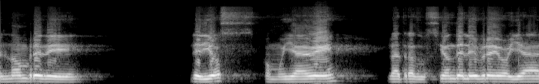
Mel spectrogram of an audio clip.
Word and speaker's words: Yahvé: por toda Europa medieval, la letra inicial J se pronunció según la lengua vernácula local, en lugar del latín. Sin embargo, la pronunciación Yahvé no dejó de utilizarse y hoy sigue siendo una manera correcta de referirse al Dios de la cultura judeocristiana.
